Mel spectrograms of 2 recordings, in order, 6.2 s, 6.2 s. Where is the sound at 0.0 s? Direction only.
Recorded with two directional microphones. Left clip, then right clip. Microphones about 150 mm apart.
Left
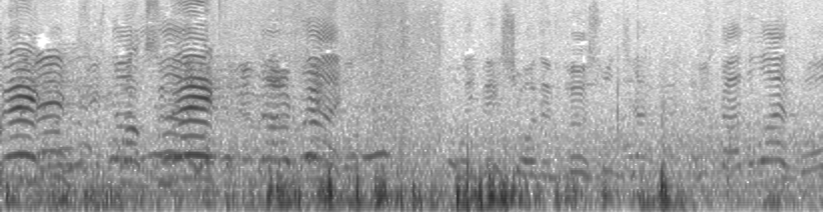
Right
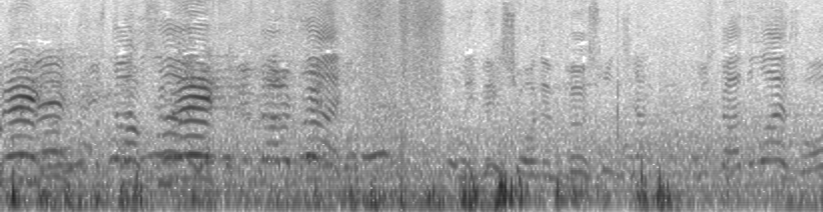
20° left (ahead or behind).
